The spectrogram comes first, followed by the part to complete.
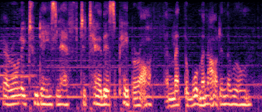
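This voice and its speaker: A woman's voice: low-pitched, fairly even intonation, fast talker, over music, close to an everyday voice. An actress playing an anxious, secretive young wife losing her mind in a suspense radio drama, with a dramatic delivery that drops toward whispers. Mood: feverish. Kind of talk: vintage suspense radio drama acting, first-person narration.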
